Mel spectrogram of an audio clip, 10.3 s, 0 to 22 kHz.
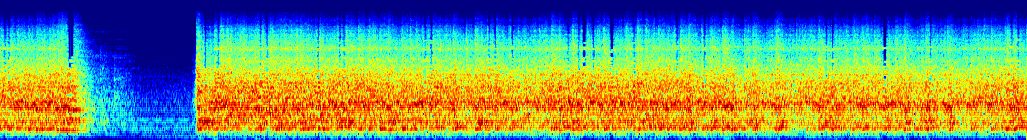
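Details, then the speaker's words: Abused, long-unmaintained Craftsman YT4000 hydrostatic riding mower, after fresh fuel and new spark plugs: engine cranks steadily after a brief pause but never catches. Spark good; no start due to no fuel delivery, fuel pump later ruled out. "So the answer to that would be no. Alright, what you want to do now? Maybe we should see if there's fuel coming out the other side of the pump."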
